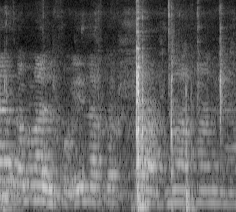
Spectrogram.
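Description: A few sharp clinks of a spoon against ceramic bowls and plates at a meal table, the loudest about a second and a half in, over a low voice.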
